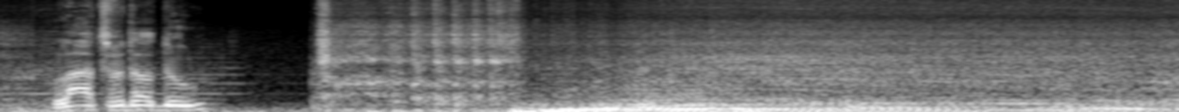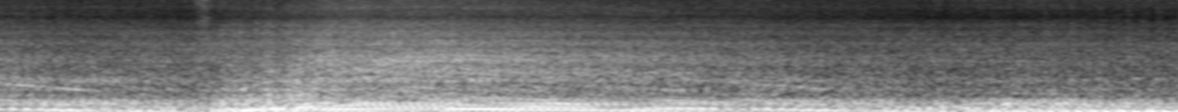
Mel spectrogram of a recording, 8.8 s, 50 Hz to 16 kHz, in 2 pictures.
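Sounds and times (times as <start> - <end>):
speech: 0.2 - 0.9
V8 car engine revving: 1.2 - 8.8.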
